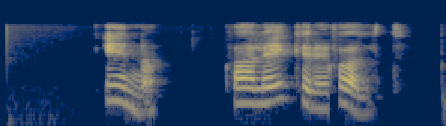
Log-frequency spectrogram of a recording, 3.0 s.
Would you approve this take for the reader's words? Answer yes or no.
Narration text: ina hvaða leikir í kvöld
yes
